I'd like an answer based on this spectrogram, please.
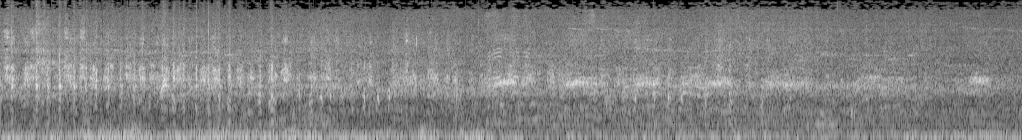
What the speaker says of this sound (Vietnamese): À, mấy chú vịt.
